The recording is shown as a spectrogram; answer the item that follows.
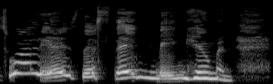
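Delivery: soft, put-on elderly woman's voice. Talking about being human, repeating the question in an old lady voice. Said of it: "I'm doing that in my in my old lady's voice".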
